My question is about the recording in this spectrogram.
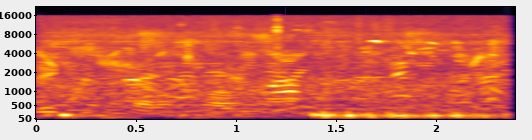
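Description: Indistinct voices of people talking, with a low rumbling thud setting in about a second and a half in.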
